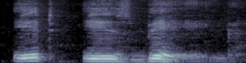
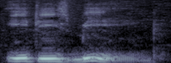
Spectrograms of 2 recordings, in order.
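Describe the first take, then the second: First: The vowels are short English-style I sounds. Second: The vowels are Spanish-style EE sounds. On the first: "just the short I in English" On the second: "It's perfect Spanish pronunciation of English"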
